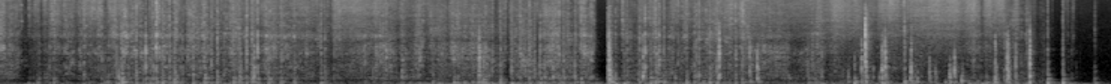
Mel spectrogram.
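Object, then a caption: Coated paper gift bag. Fingertips and nails tap and rub the sides of a flamingo-printed coated paper gift bag held upright. Soft, dense taps, crinkles and scratchy rubbing run throughout, with a steady low-frequency rumble underneath and a few sharper louder taps.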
